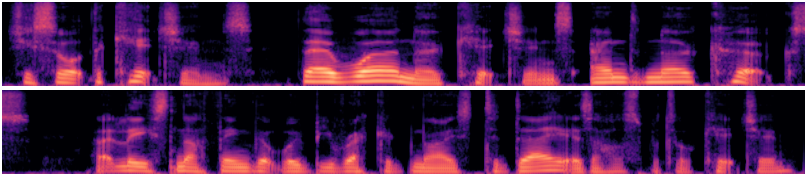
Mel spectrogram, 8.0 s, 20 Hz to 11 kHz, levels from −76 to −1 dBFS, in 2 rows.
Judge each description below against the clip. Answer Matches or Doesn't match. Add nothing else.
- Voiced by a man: Matches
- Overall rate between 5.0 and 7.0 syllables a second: Doesn't match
